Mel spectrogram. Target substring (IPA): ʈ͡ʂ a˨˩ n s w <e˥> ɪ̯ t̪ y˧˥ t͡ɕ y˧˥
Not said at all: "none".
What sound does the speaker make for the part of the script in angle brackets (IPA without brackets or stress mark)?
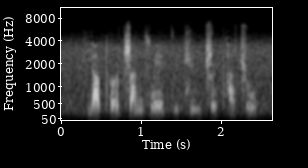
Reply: e˥˩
